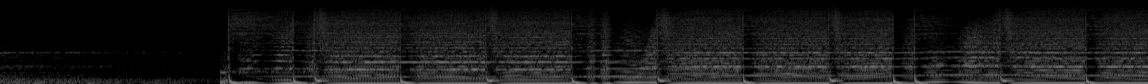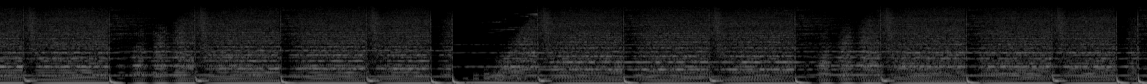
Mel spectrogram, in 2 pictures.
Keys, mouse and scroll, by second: 17.6 middle click, 20.9 space, 21.5 middle click.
